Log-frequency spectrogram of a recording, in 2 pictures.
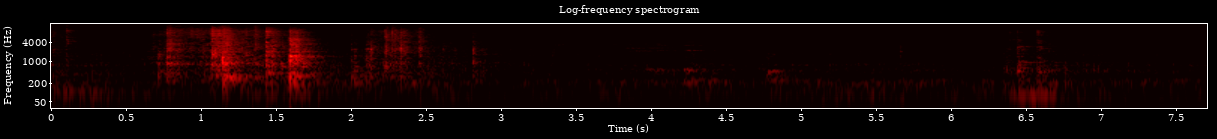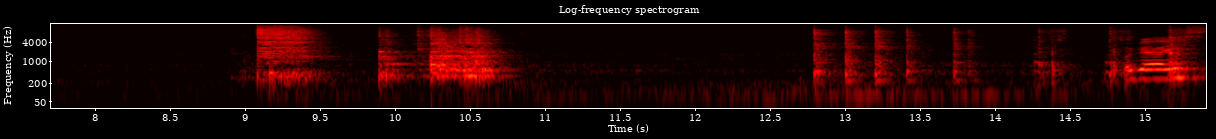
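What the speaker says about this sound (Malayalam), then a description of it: "ഇതേ നമ്മൾ പാസ്ത ഒന്ന് ഇളക്കുകയാണ്" Pasta is stirred in a pan with a utensil, giving bursts of scraping, clinking metal strokes that come and go between quieter pauses and faint sizzling.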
